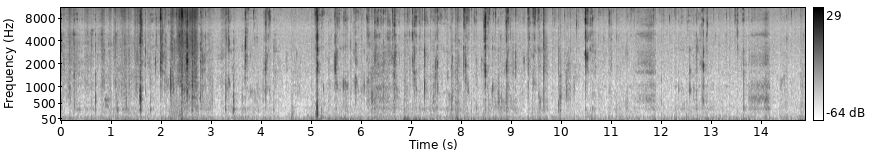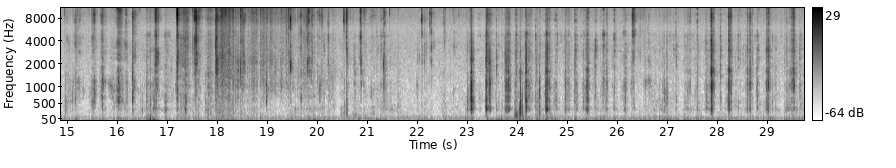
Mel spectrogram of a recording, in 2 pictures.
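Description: Close-up chewing and biting of food, with many short crunchy clicks throughout and busier stretches of chewing around the middle and two-thirds of the way in.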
